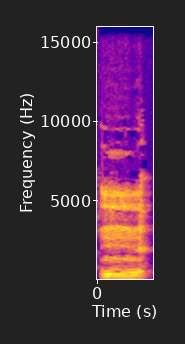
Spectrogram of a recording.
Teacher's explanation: So our tongue rests the front of our tongue rests on the alvola ridge. Um and the air is stopped there um and then it escapes back up through the nasal cavity. So that is a N sound. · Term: voiced alveolar nasal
